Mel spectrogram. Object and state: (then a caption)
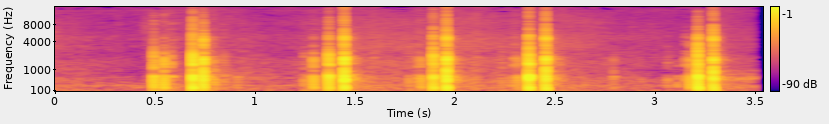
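Cardboard box. A small, long, rectangular kraft cardboard box printed "Fox" is held hollow over a dark textured mat and tapped with fingernails by hands in fingerless leather gloves. Five short bursts of quick, dry, crisp taps sound, each a cluster of two or three clicks with a bright upper edge and almost no ring.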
